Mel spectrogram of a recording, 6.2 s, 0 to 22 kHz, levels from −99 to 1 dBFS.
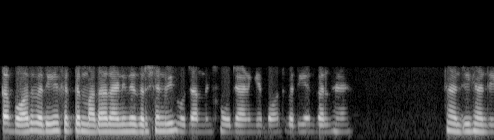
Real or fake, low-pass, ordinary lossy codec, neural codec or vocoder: real; 3.6 kHz; none; none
